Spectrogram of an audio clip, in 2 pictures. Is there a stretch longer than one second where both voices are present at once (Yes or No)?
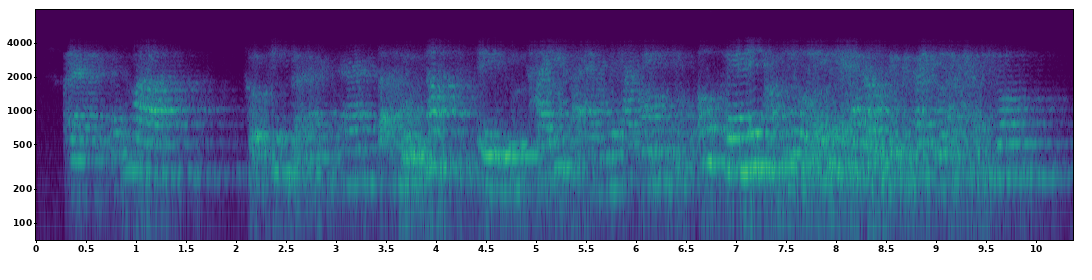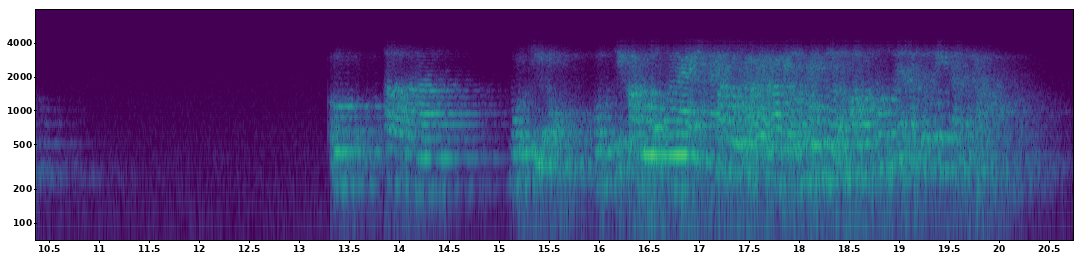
Yes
